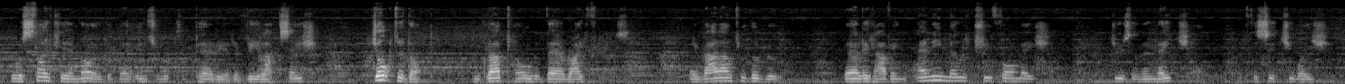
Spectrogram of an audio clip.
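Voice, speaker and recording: Over clearly audible background music, a male narrator dramatically reads a scripted adventure tale like a storybook. He speaks at medium pitch and normal speed on a rough recording.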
